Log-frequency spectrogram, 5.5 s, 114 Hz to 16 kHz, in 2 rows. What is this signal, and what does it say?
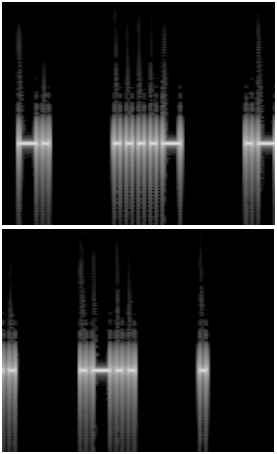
Morse code, heard as a keyed tone, about 20 wpm, spaced as for 10 wpm, 700 Hz. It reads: N4RLE
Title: 109 Lesson 18g - Letter m - Call Signs 20wpm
